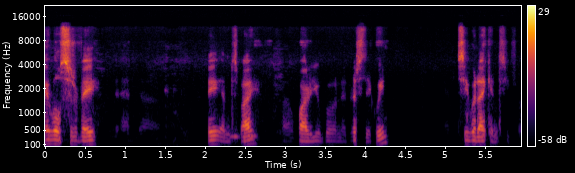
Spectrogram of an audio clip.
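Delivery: hushed character whisper. Offering in character to spy while the others address the queen, whispering in character. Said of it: "Axel's gonna whisper in Aquan".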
